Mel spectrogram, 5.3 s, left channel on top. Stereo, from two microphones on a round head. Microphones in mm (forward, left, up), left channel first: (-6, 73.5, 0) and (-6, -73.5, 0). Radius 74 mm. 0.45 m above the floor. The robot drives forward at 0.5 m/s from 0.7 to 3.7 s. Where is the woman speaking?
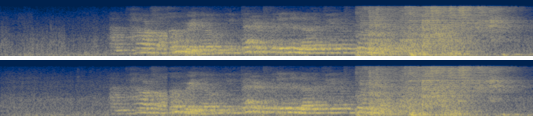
35° right (ahead or behind), 1.6 m; by 4.0 s 50° right (ahead or behind), 1.1 m.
